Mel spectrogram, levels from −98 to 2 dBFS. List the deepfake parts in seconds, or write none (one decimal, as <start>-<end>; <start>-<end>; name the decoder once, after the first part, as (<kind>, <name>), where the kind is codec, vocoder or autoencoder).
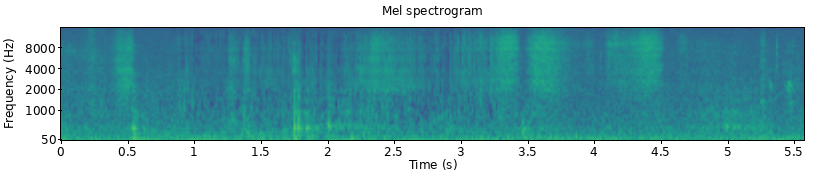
0.9-3.3 (vocoder, BigVGAN v2)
